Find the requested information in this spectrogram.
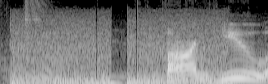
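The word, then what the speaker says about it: Bonyu: It's pronounced as Booyah. Bon Yu. Okay, Bon Yu.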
